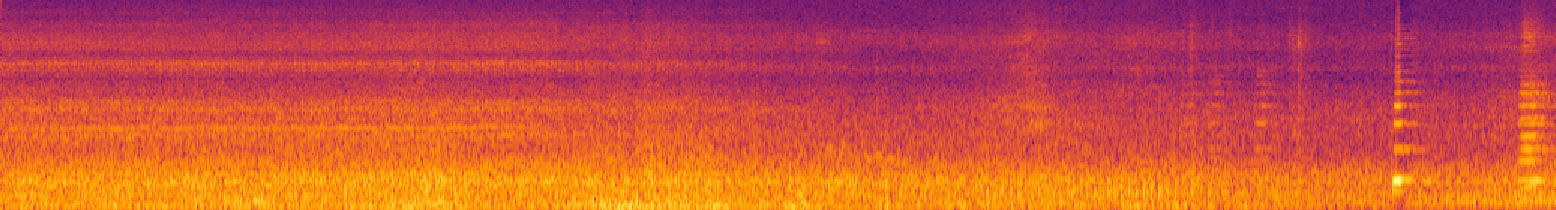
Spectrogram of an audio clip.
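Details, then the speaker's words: Used Yamaha Byson while riding: horn toots thin and faint over road noise, far too quiet; rider suspects a loose or disconnected wire. "Kok klakson gue jadi kecil sih suaranya? Ini kayaknya ada yang copot nih kabelnya nih."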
